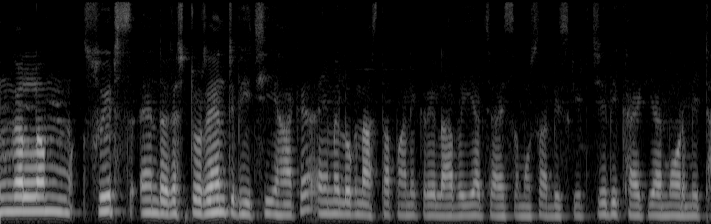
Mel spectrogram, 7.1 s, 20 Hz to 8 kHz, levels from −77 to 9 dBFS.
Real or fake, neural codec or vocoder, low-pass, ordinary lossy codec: real; none; none; none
